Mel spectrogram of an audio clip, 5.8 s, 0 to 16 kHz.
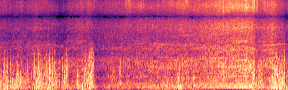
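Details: Stihl FS-250R two-stroke trimmer after carburetor rebuild kit (hardened diaphragm from long storage with old fuel), cutting wet grass: revs up, settles into steady high buzz, pulls cleanly without bogging; normal running under load.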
